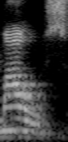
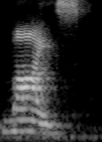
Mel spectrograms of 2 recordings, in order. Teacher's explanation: the word mouse, which has the vowel sound, the diphthong ow, it changes to I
